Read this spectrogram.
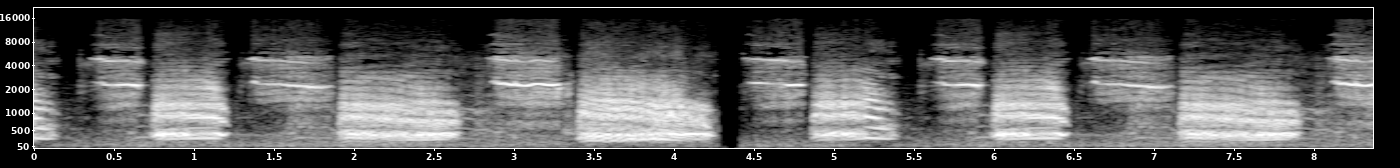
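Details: A donkey (Equus asinus) brays in loud, harsh bursts, see-sawing between wheezy in-breaths and honking out-breaths.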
